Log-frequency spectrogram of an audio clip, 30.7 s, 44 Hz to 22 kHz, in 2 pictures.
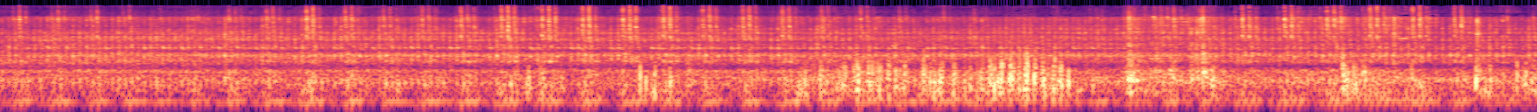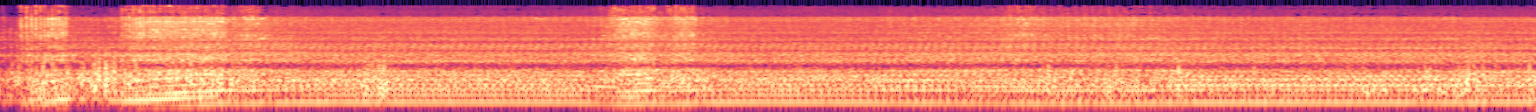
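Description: Diesel engine of a Massey Ferguson tractor carrying a Satnam 650 mini combine harvester, running at low speed with a regular clatter. About halfway through it revs up with a rising pitch and then holds a steady, louder higher speed as the machine climbs onto a raised bank under load.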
